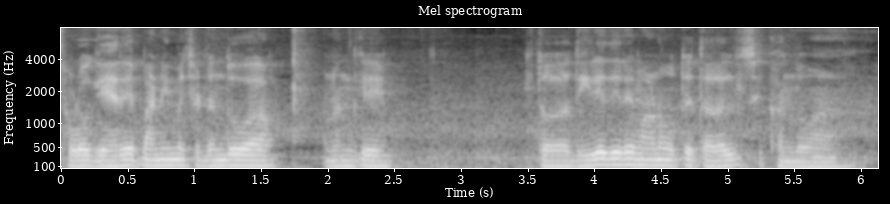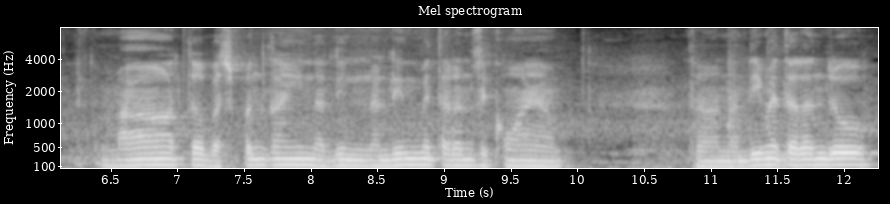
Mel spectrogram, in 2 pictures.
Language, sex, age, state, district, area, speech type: Sindhi, male, 30-45, Gujarat, Surat, urban, spontaneous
